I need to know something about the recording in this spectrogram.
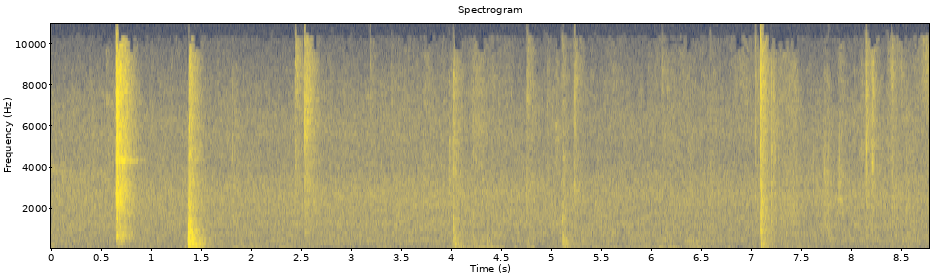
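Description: A few scattered knocks and clicks from someone rummaging for a cord and moving about a room. The loudest is a thud about one and a half seconds in.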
